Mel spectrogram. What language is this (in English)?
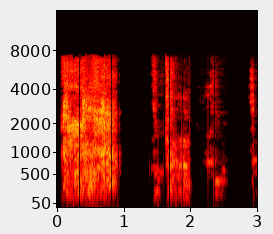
Swahili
